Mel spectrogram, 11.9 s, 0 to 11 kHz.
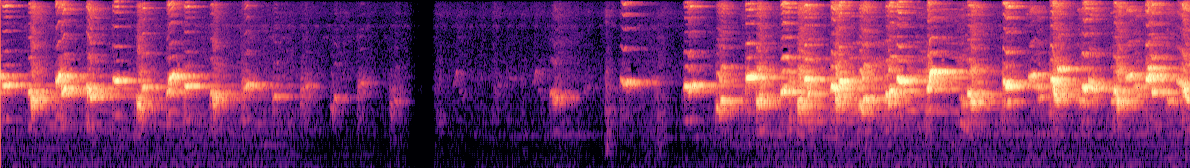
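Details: Yellow-vented bulbul (trucukan) in a morning recording at 04:30, meant as a lure for other birds: rapid bubbly whistled phrases, a quiet gap, then a dense run of chattering liquid notes, roughly three per second.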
